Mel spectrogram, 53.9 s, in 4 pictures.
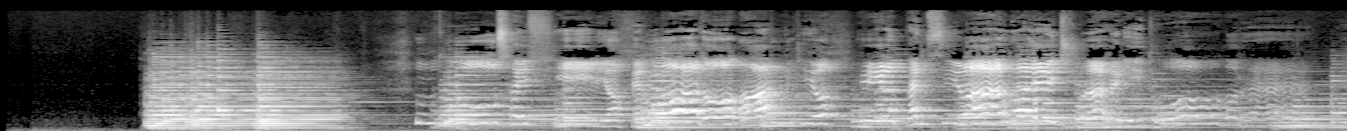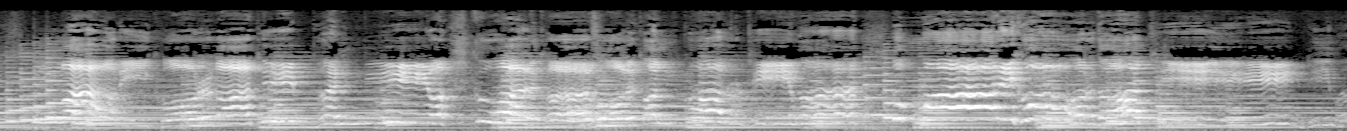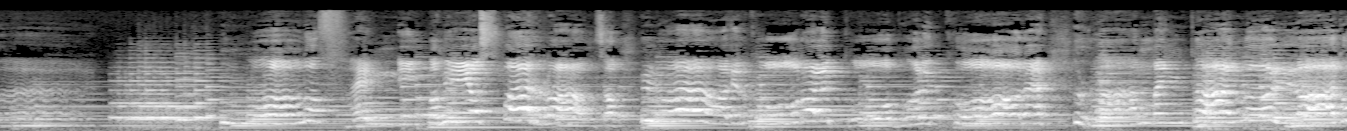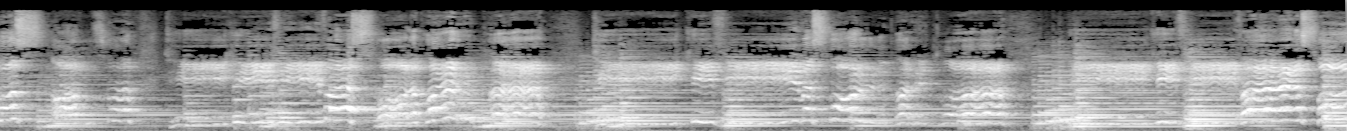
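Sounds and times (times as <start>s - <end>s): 
piano: 0.1s - 53.8s
soprano singing: 1.5s - 53.8s.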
